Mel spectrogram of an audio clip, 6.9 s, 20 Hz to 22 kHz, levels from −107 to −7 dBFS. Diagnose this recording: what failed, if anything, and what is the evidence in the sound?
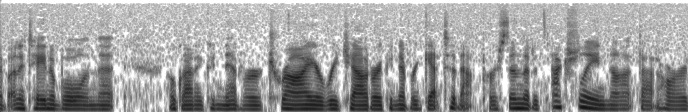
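Overdone noise removal runs throughout the speech, a fault at the call-processing stage where a noise suppressor is set far too aggressively. Between phrases the background collapses to near silence scattered with twinkling specks. The suppressor pushes individual frequency bands down or shuts them off whenever their level sits near its noise estimate, so the quieter parts of the voice are removed along with the noise.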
